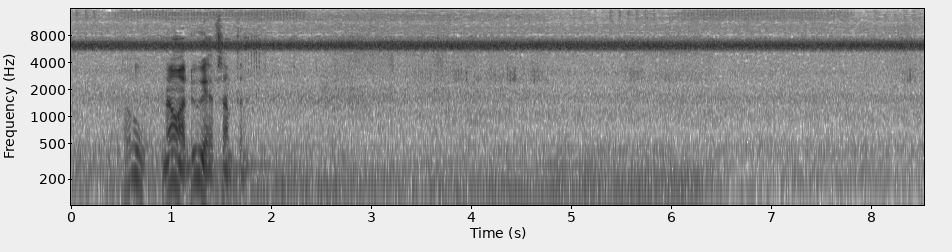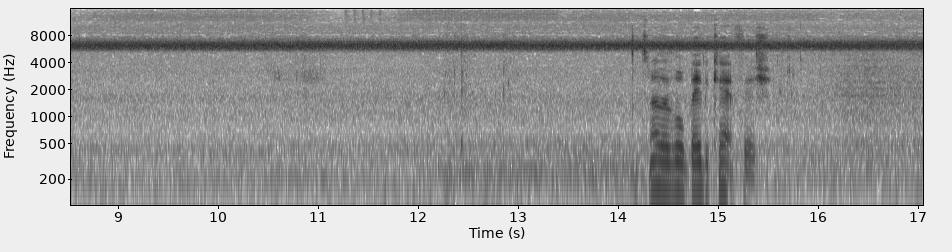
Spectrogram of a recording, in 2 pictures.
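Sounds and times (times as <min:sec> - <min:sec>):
crickets trilling: 0:00.0 - 0:17.0
low hum: 0:11.7 - 0:14.8.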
